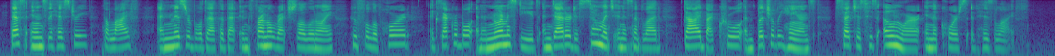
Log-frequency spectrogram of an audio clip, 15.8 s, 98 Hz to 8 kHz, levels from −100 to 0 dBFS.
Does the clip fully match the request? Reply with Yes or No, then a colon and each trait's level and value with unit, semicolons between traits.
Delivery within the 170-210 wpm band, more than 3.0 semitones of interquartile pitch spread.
Yes: average, 175 wpm; average, 3.5 semitones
